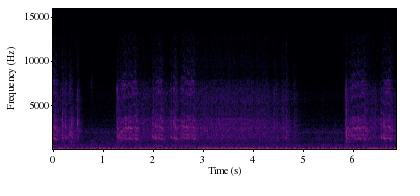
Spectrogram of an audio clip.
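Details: Polaris Sportsman 600 with almost no compression: fast, uneven low chuffing three to four beats a second with rasping bursts, weak cranking; very low compression.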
